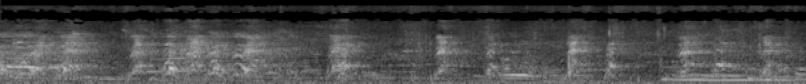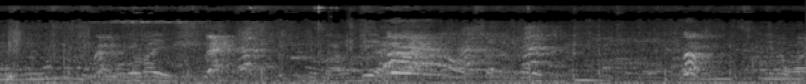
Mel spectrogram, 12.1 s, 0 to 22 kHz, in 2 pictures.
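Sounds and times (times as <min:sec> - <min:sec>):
people calling outdoors: 0:00.0 - 0:12.0.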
